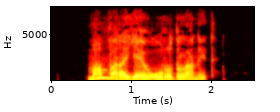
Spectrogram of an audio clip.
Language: Western Mari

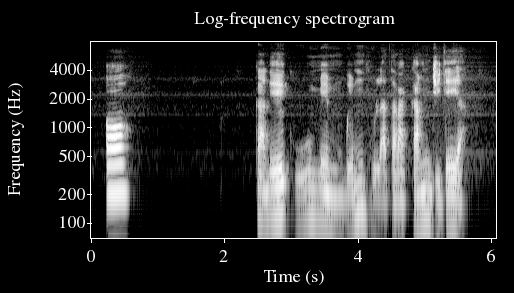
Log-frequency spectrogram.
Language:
Igbo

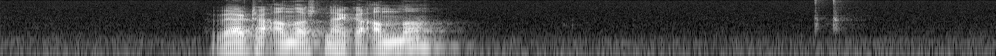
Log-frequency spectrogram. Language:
Faroese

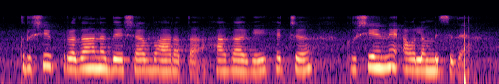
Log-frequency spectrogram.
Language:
Kannada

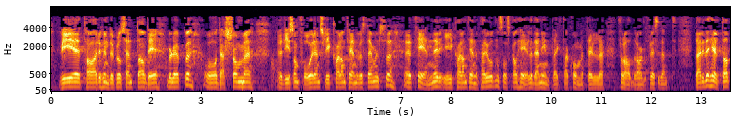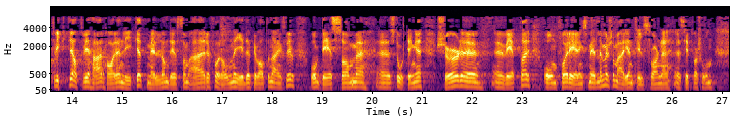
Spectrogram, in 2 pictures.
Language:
Norwegian Bokmål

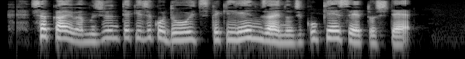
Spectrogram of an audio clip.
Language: Japanese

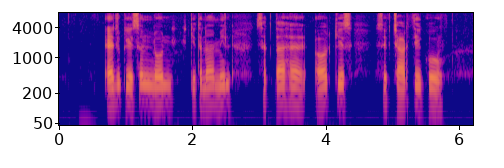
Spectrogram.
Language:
Hindi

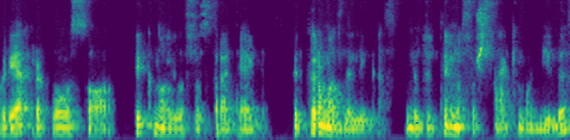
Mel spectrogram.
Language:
Lithuanian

